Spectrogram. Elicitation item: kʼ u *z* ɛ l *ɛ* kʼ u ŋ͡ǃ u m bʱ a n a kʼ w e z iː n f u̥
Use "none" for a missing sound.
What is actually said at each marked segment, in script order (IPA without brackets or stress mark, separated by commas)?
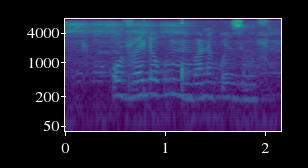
v, ɛ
